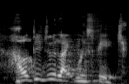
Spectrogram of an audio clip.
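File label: VoiceActing es, Male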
